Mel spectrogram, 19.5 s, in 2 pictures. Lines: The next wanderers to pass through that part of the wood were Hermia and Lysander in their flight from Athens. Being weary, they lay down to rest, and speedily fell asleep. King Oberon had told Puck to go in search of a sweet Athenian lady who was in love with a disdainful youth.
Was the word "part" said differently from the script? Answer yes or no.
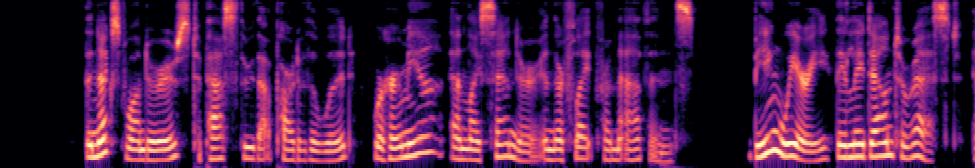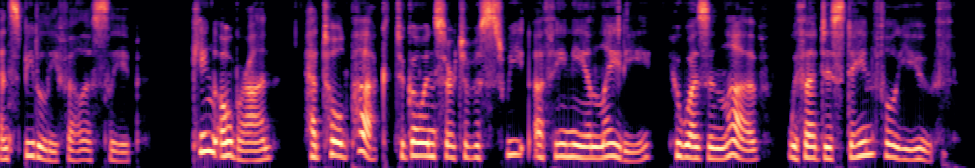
no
